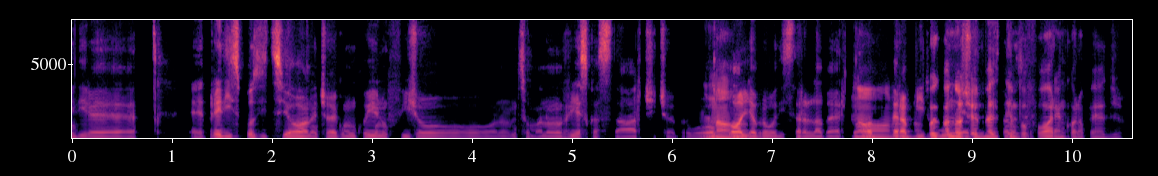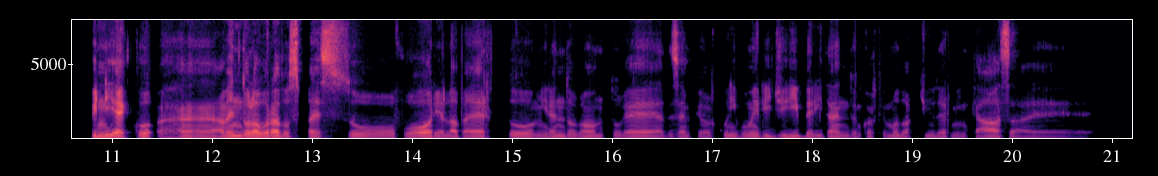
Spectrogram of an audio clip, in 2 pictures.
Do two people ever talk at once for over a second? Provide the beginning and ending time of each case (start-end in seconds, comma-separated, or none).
7.8-9.6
